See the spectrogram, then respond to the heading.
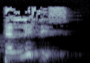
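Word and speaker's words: thelesis: The writer, okay, the word will also is the Greek word telesis. That's the Greek word. Let me spell it T-H-E-L-E-S-I-S. T-H-E-L-E-S-I-S.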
